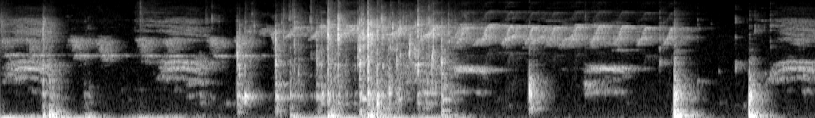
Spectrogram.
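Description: Small birds chirping, with a fast high-pitched trill in the middle, over a low hum that stops about three and a half seconds in; a few sharp clicks are heard too.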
